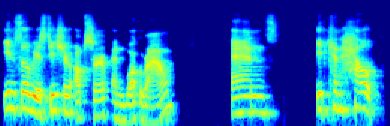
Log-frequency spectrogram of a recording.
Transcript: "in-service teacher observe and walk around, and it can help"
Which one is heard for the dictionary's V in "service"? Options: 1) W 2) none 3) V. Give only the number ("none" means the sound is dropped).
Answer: 1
